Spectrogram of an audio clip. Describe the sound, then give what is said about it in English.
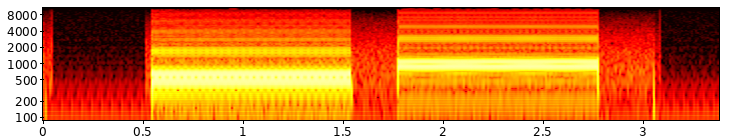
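A SELCAL radio call tone during a radio check between Boeing 246 and Boeing Everett, SELCAL code Echo Hotel Lima Papa: two steady, buzzy tone bursts of about a second each, separated by a brief gap, the second pitched higher. Loud and clear, with no talking. “Boeing Everett, Boeing 246, radio check and cell call.”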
